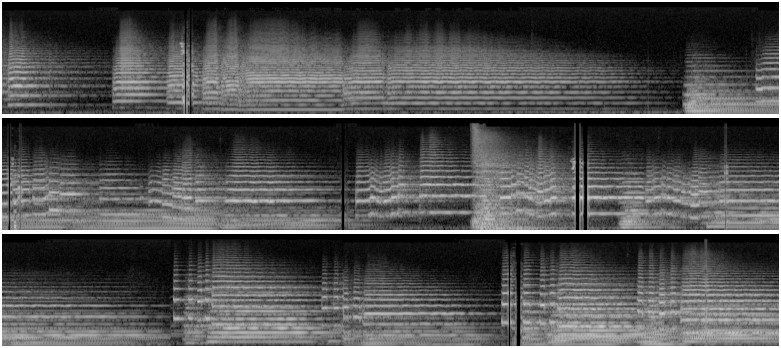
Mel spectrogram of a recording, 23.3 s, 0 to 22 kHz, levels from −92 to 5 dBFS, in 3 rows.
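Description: Corrupt frames decoded start at 0.46, 1.77, 7.83, 11.16, 13.43 and 15.0 s, each a short chirp or noise burst lasting from a single frame to several, as damaged gain and spectral codes put energy at the wrong frequencies.

From 17.22 to 18.95 s, a section plays at the wrong speed: the sound runs 1.38 times fast and rises about 5 semitones, high and hurried, most likely from being played against the wrong clock rate.

Two more corrupt frames are decoded at 20.60 s (a burst of several frames) and 22.57 s (a single frame), heard as brief blips.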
